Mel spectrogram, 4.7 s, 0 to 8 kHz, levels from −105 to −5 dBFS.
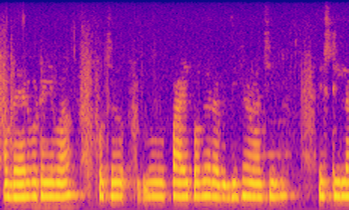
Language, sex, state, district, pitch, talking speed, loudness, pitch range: Garhwali, female, Uttarakhand, Tehri Garhwal, 200 Hz, 155 wpm, -16 LUFS, 195-205 Hz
